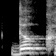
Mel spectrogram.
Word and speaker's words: দক্ষ: দক্ষ জনশক্তি। আর আমরা জানি ক্ষীয় থাকলে তার আগে একটা সংবৃত উচ্চারণ হয়।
